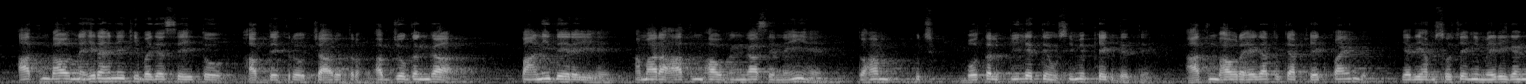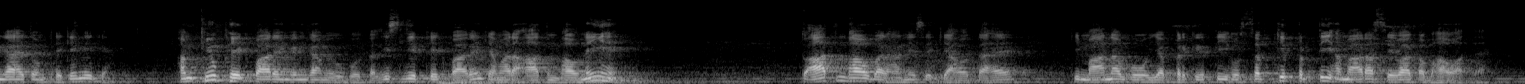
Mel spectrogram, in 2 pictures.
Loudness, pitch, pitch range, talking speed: -25 LUFS, 120 Hz, 110-130 Hz, 190 wpm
